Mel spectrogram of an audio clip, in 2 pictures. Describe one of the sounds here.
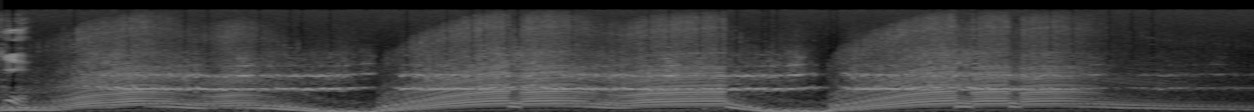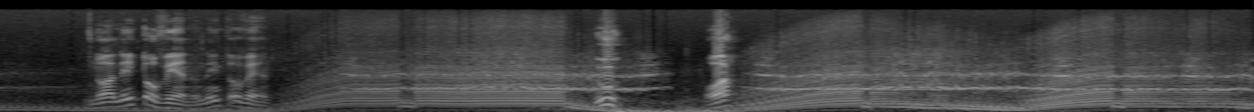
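A car engine revs hard, rising and falling again and again.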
